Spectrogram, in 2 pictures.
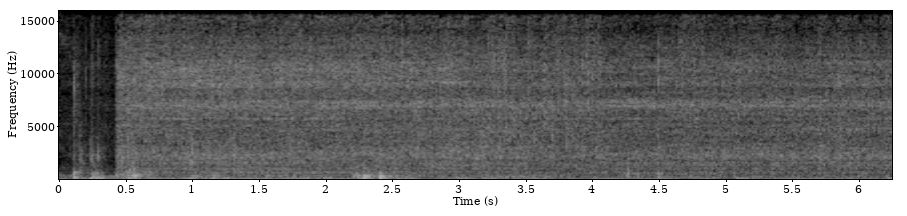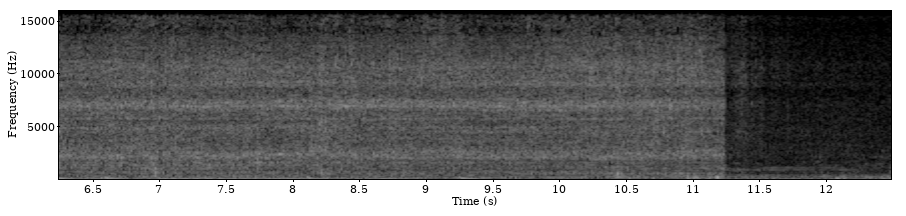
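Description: A kitchen tap runs in a strong steady stream while food is rinsed for Jamaican pumpkin chicken soup, a continuous close splashing rush that stops abruptly near the end.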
